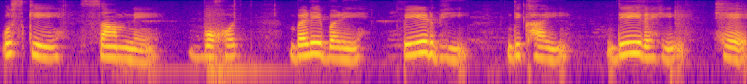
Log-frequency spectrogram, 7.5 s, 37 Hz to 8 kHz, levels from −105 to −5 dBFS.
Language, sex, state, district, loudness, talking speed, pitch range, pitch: Hindi, female, Himachal Pradesh, Shimla, -18 LUFS, 90 wpm, 180-230 Hz, 205 Hz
